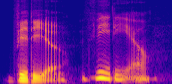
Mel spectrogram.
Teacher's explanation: say video but in English we say vid EO video so first we have a hard D sound vid and then we really exaggerate the O at the end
